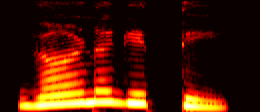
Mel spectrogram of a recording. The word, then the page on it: ಕಣ್ಗೆತ್ತು: kannada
